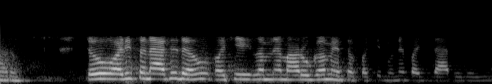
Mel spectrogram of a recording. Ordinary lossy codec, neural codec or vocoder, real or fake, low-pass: none; codec, 16 kHz in and 24 kHz out, 1 kbps, XY-Tokenizer; fake; 3.6 kHz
